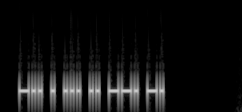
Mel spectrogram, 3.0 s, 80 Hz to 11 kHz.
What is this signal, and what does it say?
Morse code, heard as a keyed tone, about 31 wpm, 700 Hz. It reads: DESIGN
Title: Sentences from Top 800 Words - New Word Drill - 30wpm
